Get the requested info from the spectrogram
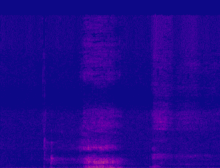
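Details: During belly rubs, a male French Bulldog makes one loud, rough snorting grunt, then a softer breathy puff, his happy noise, with a person greeting him gently.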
